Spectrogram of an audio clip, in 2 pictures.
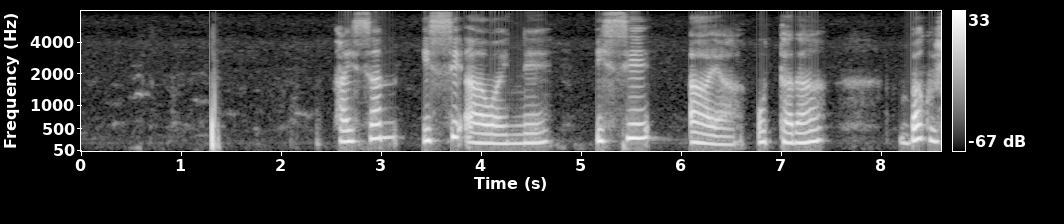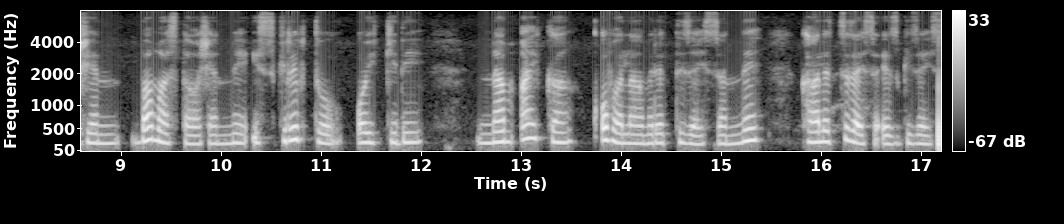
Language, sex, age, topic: Gamo, female, 18-24, government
